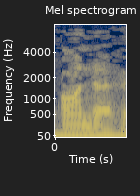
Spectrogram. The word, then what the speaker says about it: ONDA: Yes, I should explain that ONDA is how I pronounce the acronym for the appellant group.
